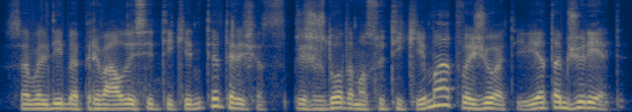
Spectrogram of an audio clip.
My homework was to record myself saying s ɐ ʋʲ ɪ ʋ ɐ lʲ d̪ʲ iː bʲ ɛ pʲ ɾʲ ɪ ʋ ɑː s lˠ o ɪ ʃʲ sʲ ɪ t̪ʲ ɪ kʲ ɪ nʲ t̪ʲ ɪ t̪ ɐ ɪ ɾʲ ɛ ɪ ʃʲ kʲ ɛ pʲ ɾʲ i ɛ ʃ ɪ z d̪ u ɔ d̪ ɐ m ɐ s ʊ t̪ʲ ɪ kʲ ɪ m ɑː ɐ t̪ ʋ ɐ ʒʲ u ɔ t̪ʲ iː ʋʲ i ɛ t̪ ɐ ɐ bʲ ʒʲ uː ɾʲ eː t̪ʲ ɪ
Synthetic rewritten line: s ɐ ʋʲ ɪ ʋ ɐ lʲ d̪ʲ iː bʲ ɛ pʲ ɾʲ ɪ ʋ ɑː lˠ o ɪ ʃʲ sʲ ɪ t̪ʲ ɪ kʲ ɪ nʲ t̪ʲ ɪ t̪ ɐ ɪ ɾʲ ɛ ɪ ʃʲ kʲ ɛ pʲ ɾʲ i ɛ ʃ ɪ ʒ d̪ u ɔ d̪ ɐ m ɐ s ʊ t̪ʲ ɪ kʲ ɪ m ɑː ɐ t̪ ʋ ɐ ʒʲ u ɔ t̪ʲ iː ʋʲ i ɛ t̪ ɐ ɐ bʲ ʒʲ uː ɾʲ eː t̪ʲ ɪ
